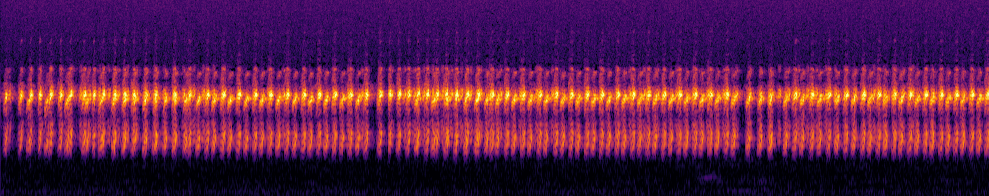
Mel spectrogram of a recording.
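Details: A loud night chorus of tree frogs at a forest pond in north-eastern Italy in mid-April, with rapid pulsed croaks from many callers overlapping continuously, briefly dipping twice, against an otherwise clean background.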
